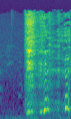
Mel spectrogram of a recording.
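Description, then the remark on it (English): A person imitates a child's chesty, wet cough: after a brief silence, a rough burst followed by a few shorter, throaty hacks, fairly loud. “It's like you're six years old coughing. Like you could clearly hear them like breaking like something up in their chest.”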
